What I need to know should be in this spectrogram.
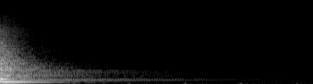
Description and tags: tom mid
Individual percussive hits recorded live from my Tama Drum Kit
